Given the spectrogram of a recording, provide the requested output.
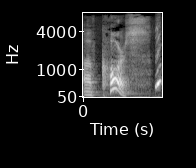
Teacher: Y vamos a subir la entonación en la palabra course.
